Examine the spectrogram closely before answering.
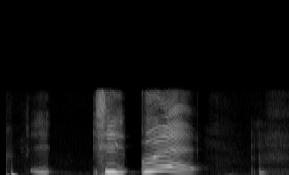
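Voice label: "October", Mandarin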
